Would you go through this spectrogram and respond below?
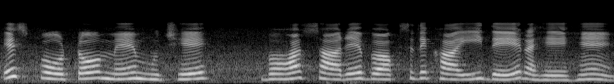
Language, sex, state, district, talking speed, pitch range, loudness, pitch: Hindi, female, Madhya Pradesh, Katni, 105 wpm, 235-275 Hz, -16 LUFS, 250 Hz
